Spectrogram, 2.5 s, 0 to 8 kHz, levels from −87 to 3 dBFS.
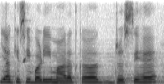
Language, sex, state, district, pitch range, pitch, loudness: Hindi, female, Uttar Pradesh, Lucknow, 215-245 Hz, 225 Hz, -13 LUFS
